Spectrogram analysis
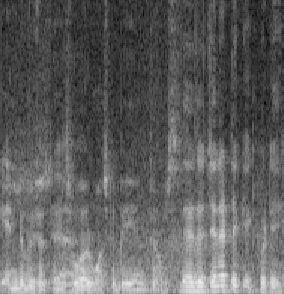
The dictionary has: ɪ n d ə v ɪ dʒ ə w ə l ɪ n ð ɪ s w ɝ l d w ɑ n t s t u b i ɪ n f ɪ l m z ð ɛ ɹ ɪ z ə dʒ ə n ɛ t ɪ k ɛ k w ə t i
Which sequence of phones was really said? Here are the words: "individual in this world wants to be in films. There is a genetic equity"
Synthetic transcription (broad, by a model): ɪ n d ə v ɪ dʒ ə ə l ɪ n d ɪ s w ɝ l d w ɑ n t s t u b i ɪ n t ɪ m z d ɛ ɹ ɪ z ə dʒ ə n ɛ t ɪ k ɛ k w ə t i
